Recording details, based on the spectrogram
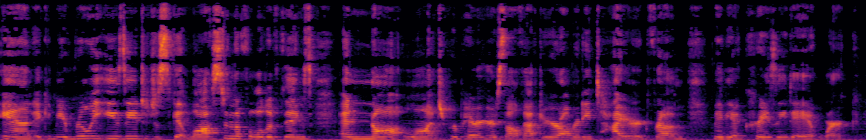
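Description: A woman's voice: fairly high pitch, bright, forceful tone. A young woman giving a chatty, upbeat cooking demonstration in her home kitchen, talking while she prepares food. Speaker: behavior analyst. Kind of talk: cooking demo with tips.

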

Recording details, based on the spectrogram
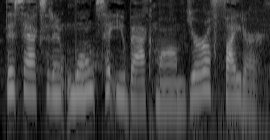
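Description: An actress playing a caring, supportive grown daughter in a radio drama. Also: female voice, a little high, moderate pace, soft background music, close to an everyday voice.

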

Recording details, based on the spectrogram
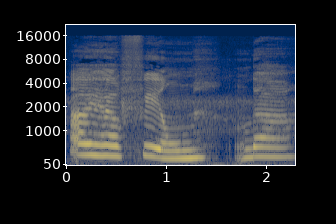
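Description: Cool, mercenary woman of mystery, Russian accent, audio play; fairly high voice, very slow delivery. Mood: cryptic, guarded. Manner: cool, cryptic, terse. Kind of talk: audio drama acting.

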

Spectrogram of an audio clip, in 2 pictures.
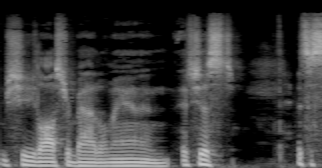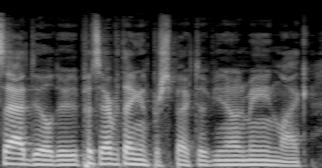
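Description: Easygoing man, low voice. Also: a little fast, darkish tone. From Texas. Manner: easygoing, keeps saying "you know what I mean". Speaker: podcast guest, hat shop owner. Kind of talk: casual chat.

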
